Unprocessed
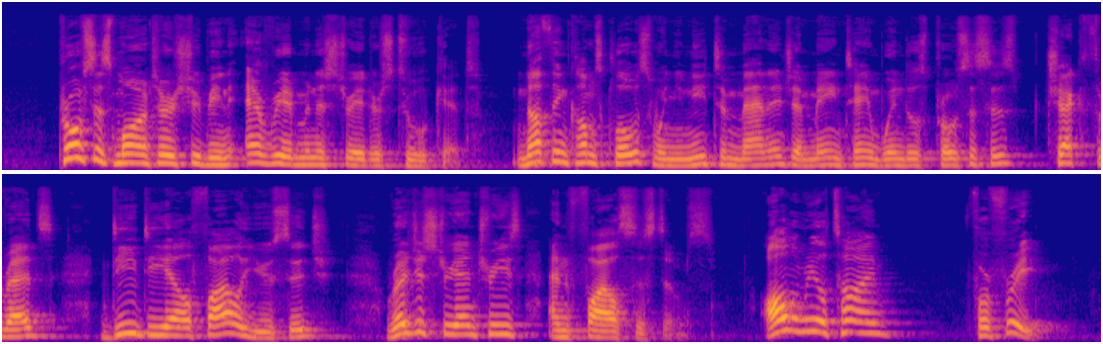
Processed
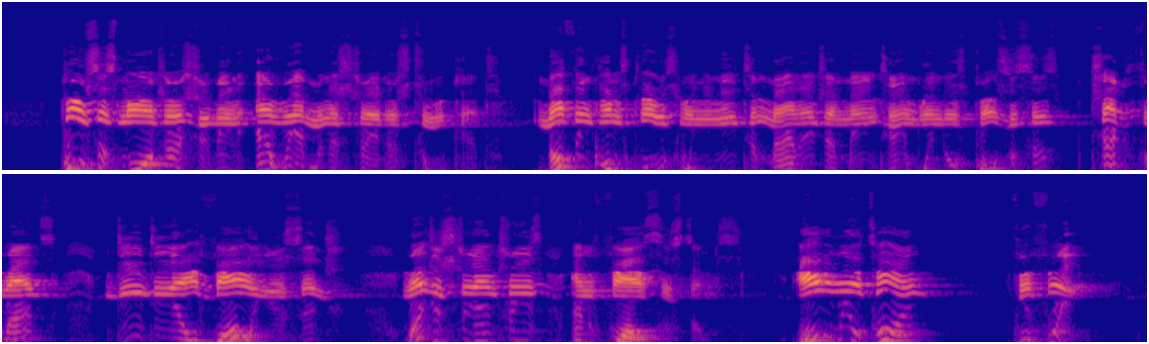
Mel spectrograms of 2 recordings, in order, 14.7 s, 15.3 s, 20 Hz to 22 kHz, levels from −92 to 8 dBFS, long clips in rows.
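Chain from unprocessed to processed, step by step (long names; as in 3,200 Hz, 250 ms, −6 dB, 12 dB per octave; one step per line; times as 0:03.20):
neighbouring bands swapped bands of 1,000 Hz
moving average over 5 samples
flat-topped bell 790 Hz −12 dB
mains-hum notches 60/120/180/240/300 Hz
wrong playback speed 25 fps video run at 24 fps
wow of a warped record 78 rpm, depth 100 cents
level −9 dB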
